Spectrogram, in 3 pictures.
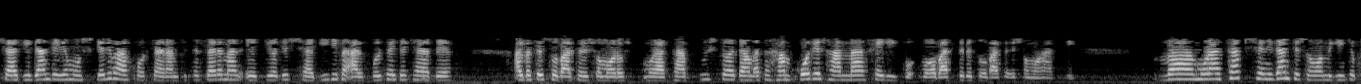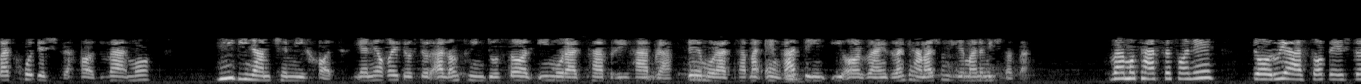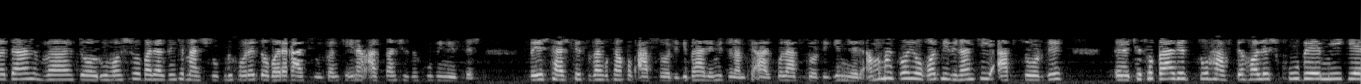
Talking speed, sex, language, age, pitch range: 180 wpm, female, Persian, 40-59, 190-240 Hz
